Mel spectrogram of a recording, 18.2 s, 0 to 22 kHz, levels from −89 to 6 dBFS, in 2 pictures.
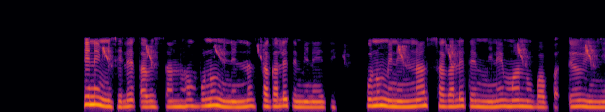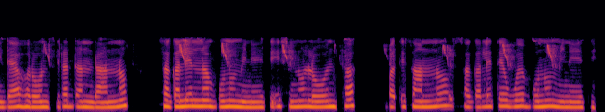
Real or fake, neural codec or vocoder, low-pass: real; none; 5.4 kHz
